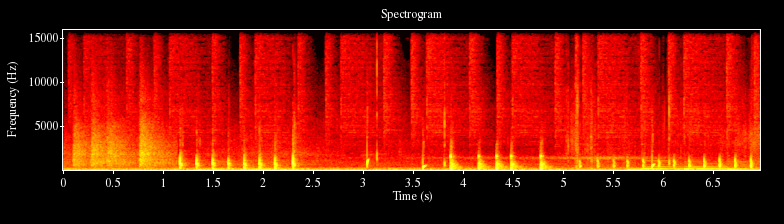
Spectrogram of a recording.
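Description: Knuckles rap on a house door in quick bursts of sharp wooden knocks, several rapid series separated by short pauses, close and clear.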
